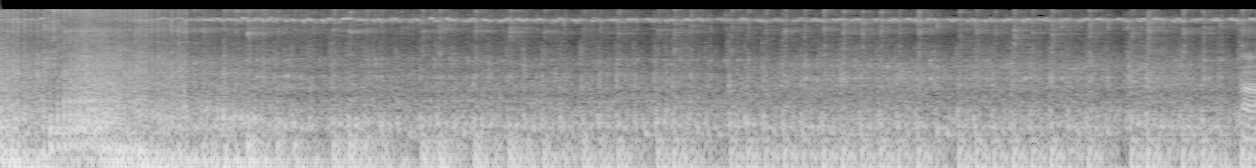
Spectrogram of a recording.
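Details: Yamaha Jupiter MX carbureted single-cylinder, after block/bore rebuild for rough noisy smoky engine with weak compression, tested a day: catches after brief crank, steady even putter, no knocks; healthy normal idle.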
